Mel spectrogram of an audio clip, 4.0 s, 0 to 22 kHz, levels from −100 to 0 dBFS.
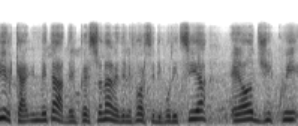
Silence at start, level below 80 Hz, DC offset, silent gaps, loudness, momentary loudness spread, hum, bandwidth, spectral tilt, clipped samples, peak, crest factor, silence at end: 0 s; -60 dBFS; under 0.1%; none; -17 LUFS; 6 LU; none; 10 kHz; -4.5 dB/octave; under 0.1%; 0 dBFS; 16 dB; 0 s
